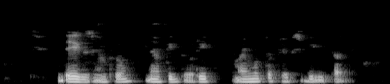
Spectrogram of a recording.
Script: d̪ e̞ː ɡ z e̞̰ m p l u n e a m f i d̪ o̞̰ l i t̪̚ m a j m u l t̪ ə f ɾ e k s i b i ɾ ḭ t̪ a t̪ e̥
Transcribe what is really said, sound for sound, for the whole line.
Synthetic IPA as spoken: d̪ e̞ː ɡ z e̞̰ m p l u n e a m f i d̪ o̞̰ ɾ i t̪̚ m a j m u l t̪ ə f l e k s i b i l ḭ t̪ a t̪ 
